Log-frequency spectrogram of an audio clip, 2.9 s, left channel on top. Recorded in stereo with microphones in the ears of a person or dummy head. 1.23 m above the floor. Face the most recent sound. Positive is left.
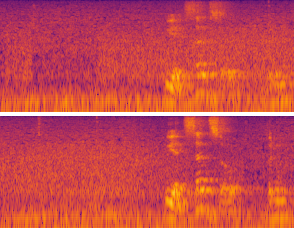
turn(degrees=-35)  # may be behind; listen again after turning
